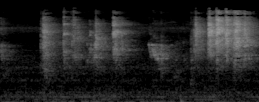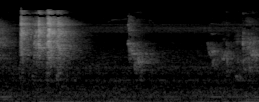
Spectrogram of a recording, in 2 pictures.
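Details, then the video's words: A baby cockatiel gives bursts of harsh, raspy chirps and squawks in quick runs, repeated through the clip, with a quiet room hum underneath. "cocketiel bird chirping"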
